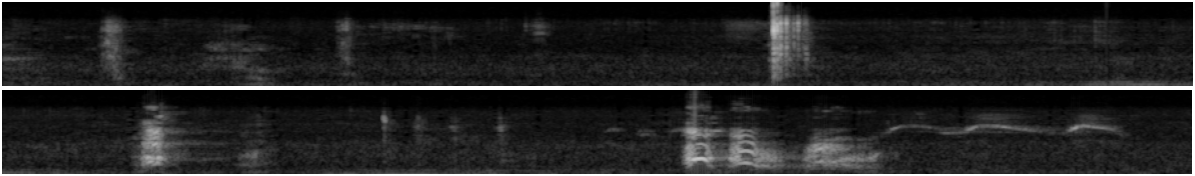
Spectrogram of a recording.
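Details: Yard dog puppies reacting to a traveler approaching them: scattered short yips and barks, the last a ragged harmonic bark cluster, followed by a few thin high whistled notes near the end.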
